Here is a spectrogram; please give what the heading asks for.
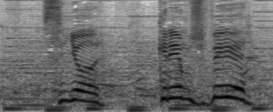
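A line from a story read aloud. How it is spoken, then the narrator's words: Exclaiming together. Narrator (Portuguese): exclamaram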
